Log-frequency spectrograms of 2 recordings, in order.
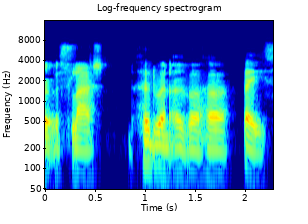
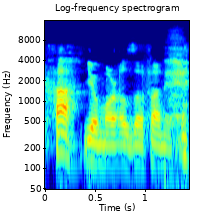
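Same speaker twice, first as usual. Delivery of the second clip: put-on giggling. Retelling how a character reacts after breaking in against her wishes, retelling a giggle. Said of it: "he just giggles at Eve like".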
